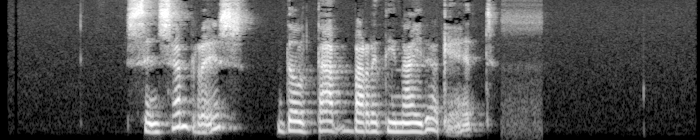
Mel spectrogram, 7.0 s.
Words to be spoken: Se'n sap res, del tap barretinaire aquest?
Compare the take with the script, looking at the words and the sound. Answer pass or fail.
pass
